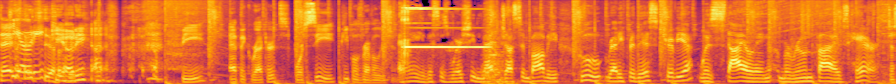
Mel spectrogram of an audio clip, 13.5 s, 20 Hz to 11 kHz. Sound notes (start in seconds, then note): 0.5 laughing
